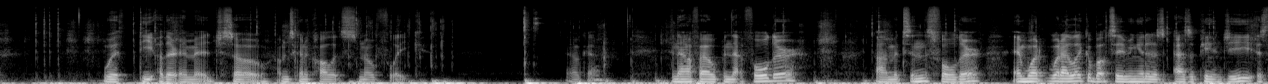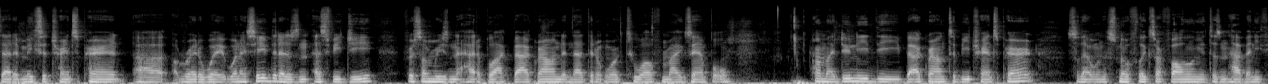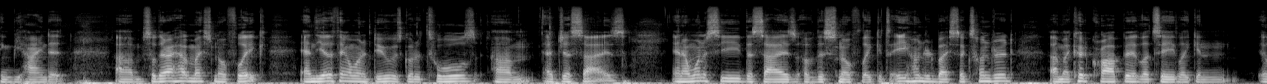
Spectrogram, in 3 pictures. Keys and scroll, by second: 3.5 s, 6.3 Return.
